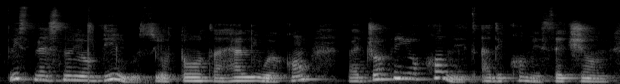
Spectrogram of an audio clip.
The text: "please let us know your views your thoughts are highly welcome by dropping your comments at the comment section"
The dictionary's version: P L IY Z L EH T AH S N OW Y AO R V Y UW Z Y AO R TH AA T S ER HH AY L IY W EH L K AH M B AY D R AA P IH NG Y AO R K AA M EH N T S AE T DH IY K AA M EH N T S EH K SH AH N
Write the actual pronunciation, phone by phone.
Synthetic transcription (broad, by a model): P L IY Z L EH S N OW Y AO V Y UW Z Y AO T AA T AA HH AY L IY W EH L K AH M B AY D R AA P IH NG Y AO K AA M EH N T AA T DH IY K AA M EH N T S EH K SH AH N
